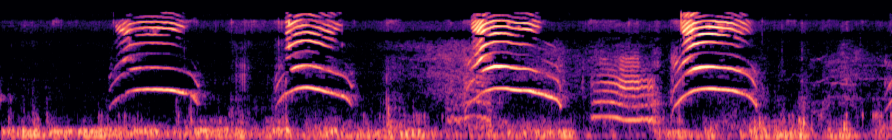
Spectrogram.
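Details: Meows as a mother cat retrieves her kittens, dragging one after another: loud arched meows about once a second, one lower, softer and more quavering, over a low background rumble.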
